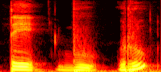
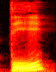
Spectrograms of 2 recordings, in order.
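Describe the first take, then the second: First: Teburu, slow, each syllable te-bu-ru set apart. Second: Said in the usual way. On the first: Shown as a demonstration. Teacher showing pupils teburu slowly, syllable by syllable. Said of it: "Vous avez vu, donc c'est par syllabe". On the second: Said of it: "donc c'est par syllabe".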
